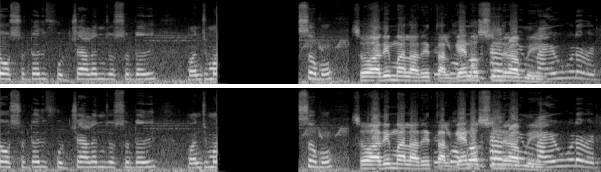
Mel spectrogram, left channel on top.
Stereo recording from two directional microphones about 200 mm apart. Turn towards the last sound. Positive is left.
turn(degrees=-15)  # may be behind; listen again after turning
